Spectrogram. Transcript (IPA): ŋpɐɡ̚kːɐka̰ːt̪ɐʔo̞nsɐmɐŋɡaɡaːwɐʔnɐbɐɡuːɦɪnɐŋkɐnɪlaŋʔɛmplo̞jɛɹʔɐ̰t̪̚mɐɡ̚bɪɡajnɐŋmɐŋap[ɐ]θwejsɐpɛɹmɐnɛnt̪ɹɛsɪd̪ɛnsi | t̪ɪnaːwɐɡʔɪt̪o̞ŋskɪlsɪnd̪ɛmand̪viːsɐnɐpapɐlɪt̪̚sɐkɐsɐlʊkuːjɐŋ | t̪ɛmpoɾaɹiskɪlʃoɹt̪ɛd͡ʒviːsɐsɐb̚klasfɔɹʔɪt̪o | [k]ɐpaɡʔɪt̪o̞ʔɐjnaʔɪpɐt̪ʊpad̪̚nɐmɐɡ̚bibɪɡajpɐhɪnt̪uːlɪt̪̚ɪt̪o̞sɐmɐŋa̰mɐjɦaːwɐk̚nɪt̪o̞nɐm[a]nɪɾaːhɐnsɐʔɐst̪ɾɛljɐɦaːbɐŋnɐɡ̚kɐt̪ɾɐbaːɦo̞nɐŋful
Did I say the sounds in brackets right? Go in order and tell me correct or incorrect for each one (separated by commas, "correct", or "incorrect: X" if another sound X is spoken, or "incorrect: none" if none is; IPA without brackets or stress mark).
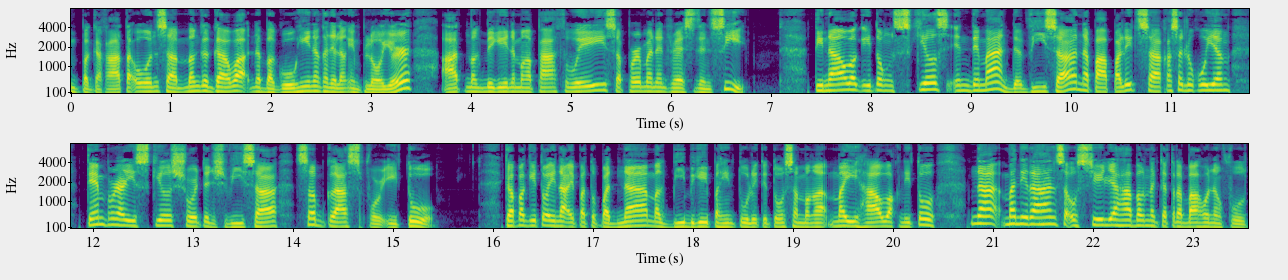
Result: incorrect: a, correct, incorrect: ɐ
